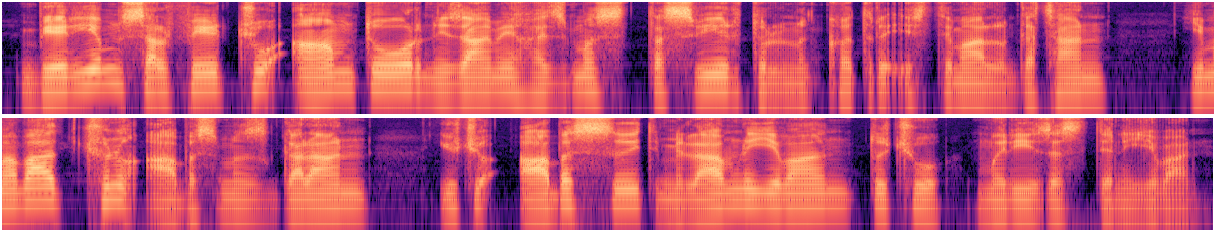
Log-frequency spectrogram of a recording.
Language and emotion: Kashmiri, neutral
